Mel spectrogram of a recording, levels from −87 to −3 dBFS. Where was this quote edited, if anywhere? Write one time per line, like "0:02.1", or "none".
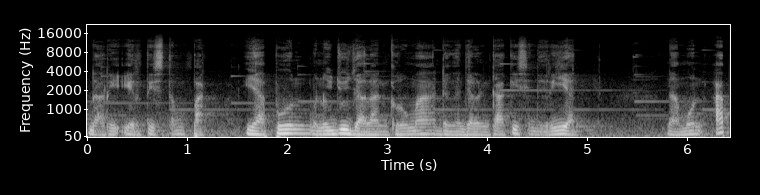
0:01.4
